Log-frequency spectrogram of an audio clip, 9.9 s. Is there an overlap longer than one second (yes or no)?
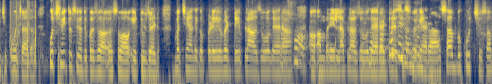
yes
